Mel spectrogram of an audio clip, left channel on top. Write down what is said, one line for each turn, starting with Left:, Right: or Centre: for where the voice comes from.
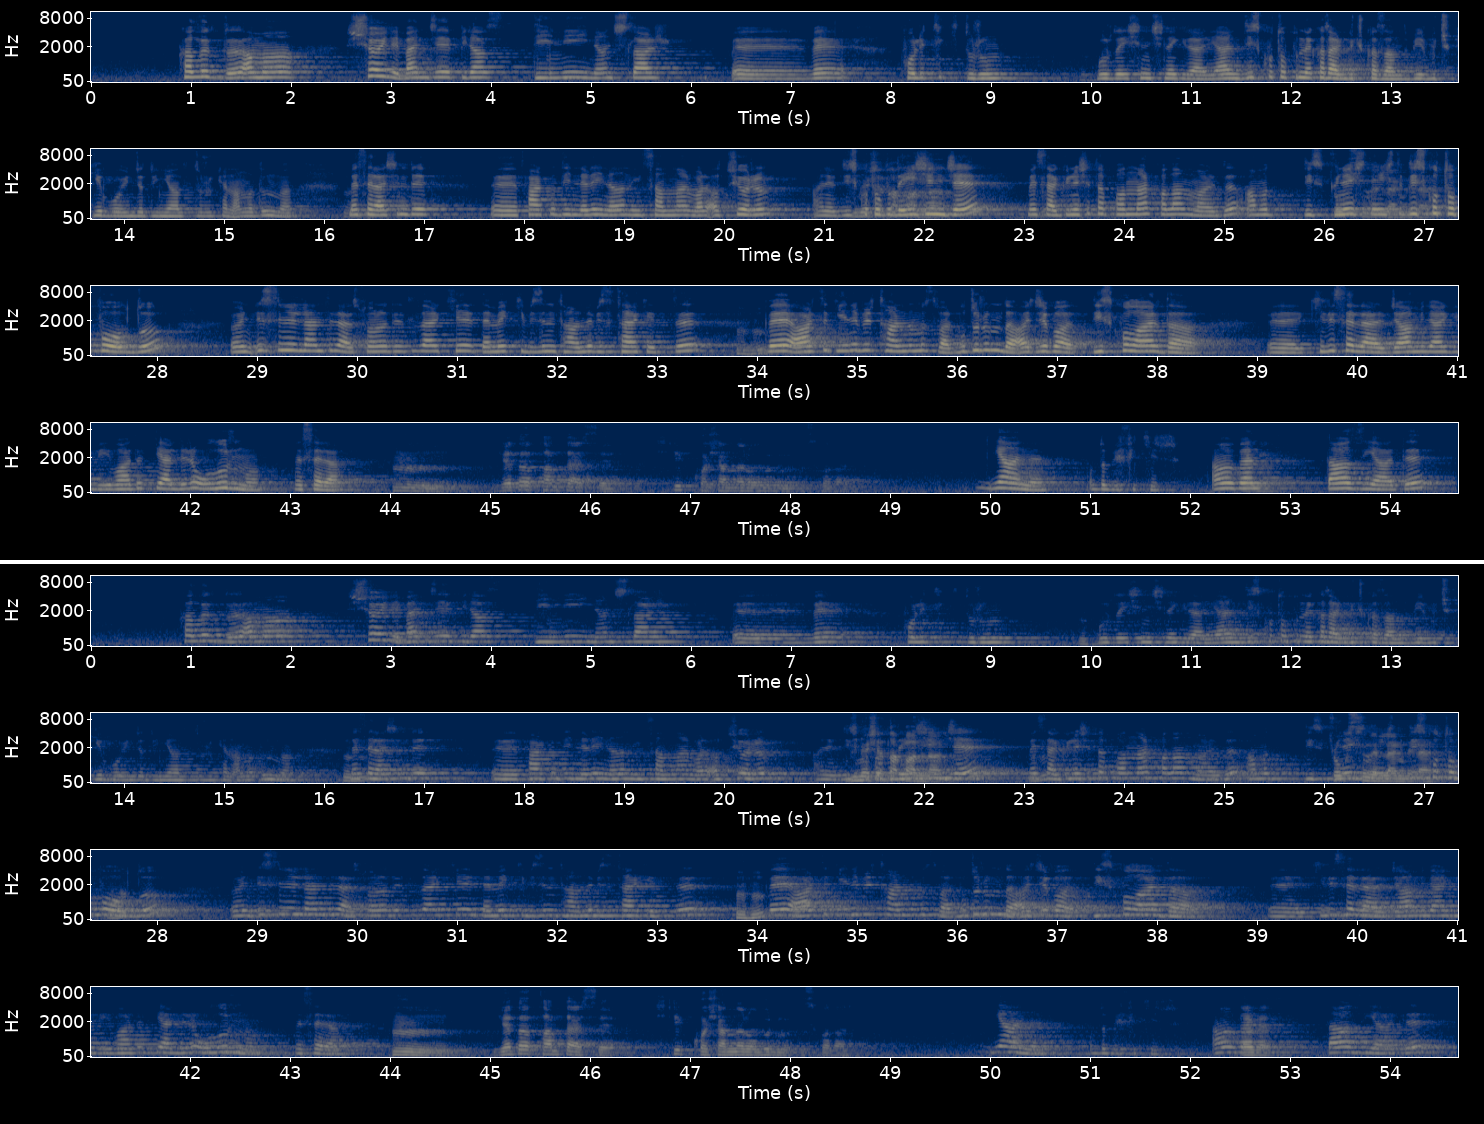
Left: Kalırdı ama şöyle bence biraz dini inançlar eee, ve politik durum
Right: Hı hı.
Left: burada işin içine girer. Yani disko topu ne kadar güç kazandı bir buçuk yıl boyunca dünyada dururken anladın mı?
Right: Hı
Left: Mesela
Right: hı.
Left: şimdi e, farklı dinlere inanan insanlar var. Atıyorum hani disko
Right: Güneşe
Left: topu
Right: tapanlar.
Left: değişince mesela
Right: Hı hı.
Left: güneşe tapanlar falan vardı ama dis
Right: Çok
Left: güneş
Right: sinirlendiler.
Left: değişti disko topu
Right: Hı hı.
Left: oldu. Önce sinirlendiler sonra dediler ki demek ki bizim tanrı bizi terk etti
Right: Hı hı.
Left: ve artık yeni bir tanrımız var. Bu durumda acaba diskolarda e, kiliseler, camiler gibi ibadet yerleri olur mu mesela?
Right: Hmm. Ya da tam tersi şirk koşanlar olur mu diskolar?
Left: Yani o da bir fikir. Ama
Right: Evet.
Left: ben daha ziyade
